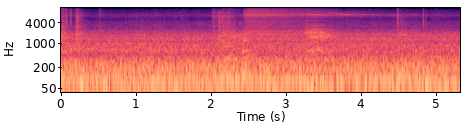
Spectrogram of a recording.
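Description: Steady low hum inside an Izuhakone Railway 3000 series electric train standing at a station, with a brief high hiss about two seconds in.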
